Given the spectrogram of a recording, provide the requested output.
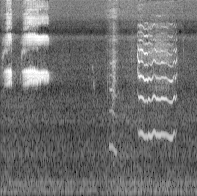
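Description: Great-tailed grackle giving two harsh, rasping bursts, a short falling note, then a sustained, slightly wavering whistle. Steady background hiss.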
